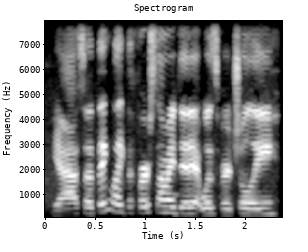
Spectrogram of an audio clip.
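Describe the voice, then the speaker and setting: A woman speaks with a Spanish accent. The sound is dry and close, with no echo. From Colombia. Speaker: chemical engineer. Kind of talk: interview conversation. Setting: conference.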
